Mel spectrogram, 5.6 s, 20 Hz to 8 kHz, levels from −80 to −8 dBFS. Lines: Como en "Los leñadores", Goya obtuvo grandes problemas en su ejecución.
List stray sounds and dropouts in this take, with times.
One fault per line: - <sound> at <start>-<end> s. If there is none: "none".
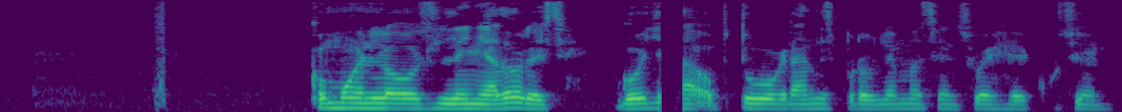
- dropout at 3.3-3.4 s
